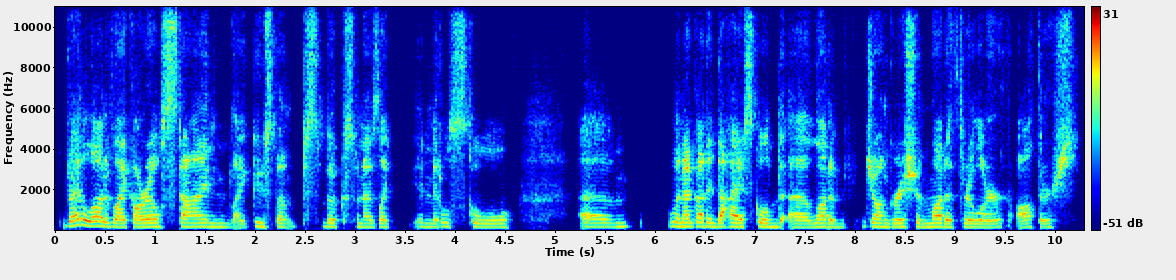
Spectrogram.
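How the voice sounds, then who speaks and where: A woman author being interviewed, giving thoughtful, halting answers with many pauses. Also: lowish voice, a bit bright. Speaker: guest author.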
